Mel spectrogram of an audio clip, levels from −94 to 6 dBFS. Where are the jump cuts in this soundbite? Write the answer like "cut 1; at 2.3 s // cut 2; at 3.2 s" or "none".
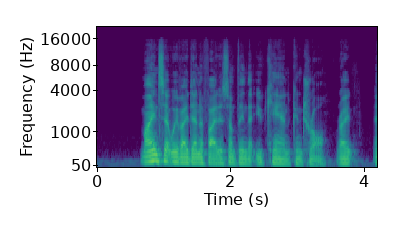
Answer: none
